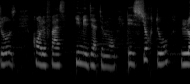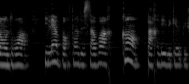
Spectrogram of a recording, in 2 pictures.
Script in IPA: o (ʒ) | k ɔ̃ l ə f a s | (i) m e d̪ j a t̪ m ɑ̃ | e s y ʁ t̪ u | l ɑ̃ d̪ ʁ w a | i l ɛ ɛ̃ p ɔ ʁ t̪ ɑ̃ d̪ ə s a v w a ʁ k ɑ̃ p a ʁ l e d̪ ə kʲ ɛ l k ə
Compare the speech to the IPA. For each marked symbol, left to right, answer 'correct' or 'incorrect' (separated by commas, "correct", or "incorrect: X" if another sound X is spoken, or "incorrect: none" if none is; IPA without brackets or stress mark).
incorrect: z, correct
